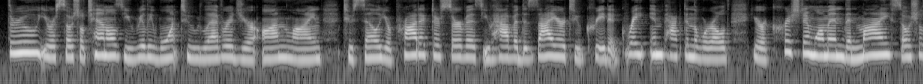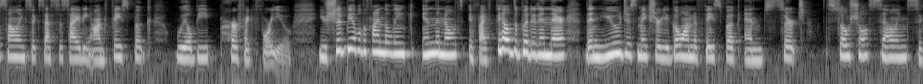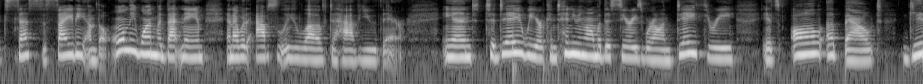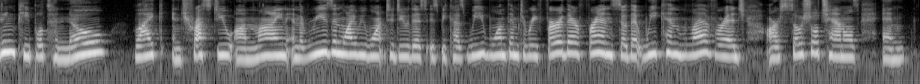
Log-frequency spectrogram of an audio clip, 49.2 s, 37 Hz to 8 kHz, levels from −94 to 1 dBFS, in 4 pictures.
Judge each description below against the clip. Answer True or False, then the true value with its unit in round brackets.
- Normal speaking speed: True (180 wpm)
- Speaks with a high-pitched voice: True (215 Hz)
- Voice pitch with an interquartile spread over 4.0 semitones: False (3.6 semitones)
